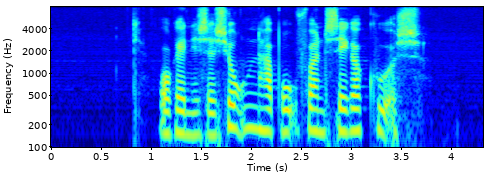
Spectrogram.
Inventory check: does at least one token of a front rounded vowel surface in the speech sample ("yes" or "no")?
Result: no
